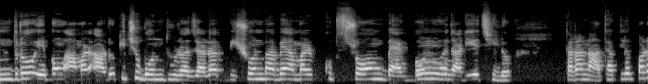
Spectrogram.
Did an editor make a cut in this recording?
no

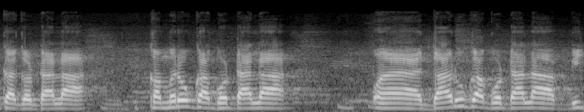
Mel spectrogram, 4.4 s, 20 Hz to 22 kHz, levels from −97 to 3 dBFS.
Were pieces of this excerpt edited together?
no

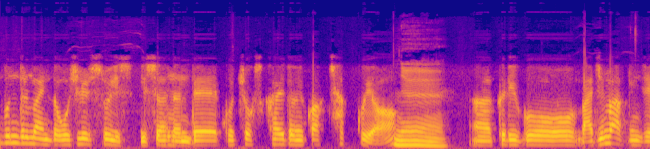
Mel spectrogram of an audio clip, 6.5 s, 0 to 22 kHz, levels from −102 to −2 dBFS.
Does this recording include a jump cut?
yes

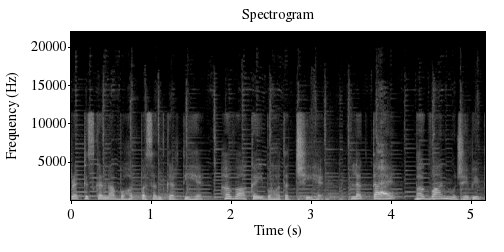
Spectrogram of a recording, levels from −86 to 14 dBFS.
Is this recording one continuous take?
no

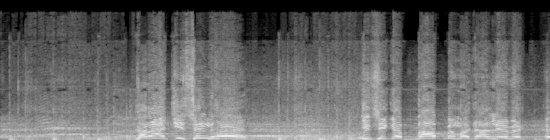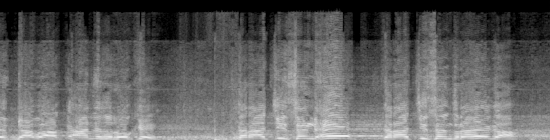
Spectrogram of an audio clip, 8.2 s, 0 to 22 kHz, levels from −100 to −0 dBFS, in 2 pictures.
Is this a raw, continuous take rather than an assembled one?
yes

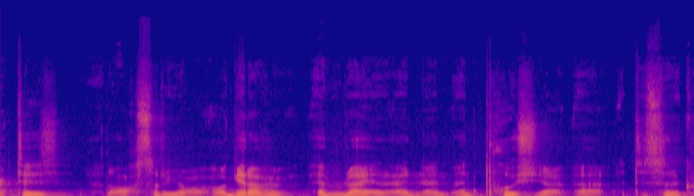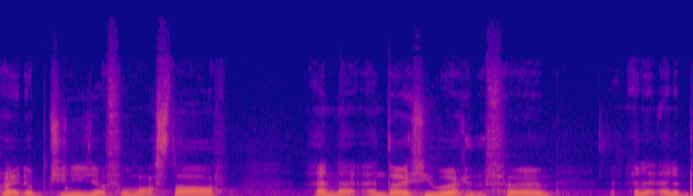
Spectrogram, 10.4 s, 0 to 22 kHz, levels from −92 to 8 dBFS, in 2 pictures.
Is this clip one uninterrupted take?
no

